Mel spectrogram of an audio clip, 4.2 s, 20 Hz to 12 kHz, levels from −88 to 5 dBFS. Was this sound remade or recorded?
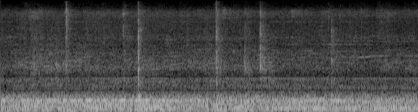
recorded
